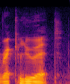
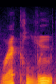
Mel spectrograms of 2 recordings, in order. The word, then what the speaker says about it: Recluit: I'm looking at this like it's a French name, like a Recluet. So it's an old gamer name, and it's Recluit.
